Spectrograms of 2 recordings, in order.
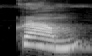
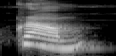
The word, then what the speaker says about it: crumb: MBৰে শেষ হোৱা শব্দৰ বিটো silent letter, মানে বিটো মনে মনে থাকে। আমি বিটো উচ্চাৰণ নকৰাকৈ এই শব্দকেইটা ক'ব লাগিব। thumb, dumb, crumb, numb. Say again. Thumb, dumb, crumb, numb.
